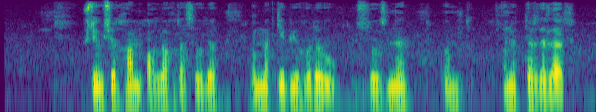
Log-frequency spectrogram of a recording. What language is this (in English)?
Uzbek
